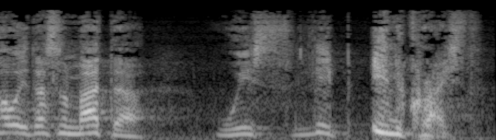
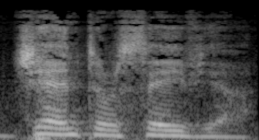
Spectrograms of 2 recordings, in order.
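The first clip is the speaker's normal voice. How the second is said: ordinary talk, nothing marked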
